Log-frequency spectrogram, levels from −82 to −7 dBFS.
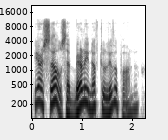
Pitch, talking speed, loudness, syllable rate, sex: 165 Hz, 210 wpm, -17 LUFS, 6.7 syllables/s, male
